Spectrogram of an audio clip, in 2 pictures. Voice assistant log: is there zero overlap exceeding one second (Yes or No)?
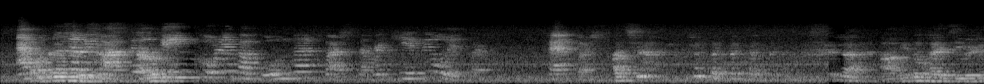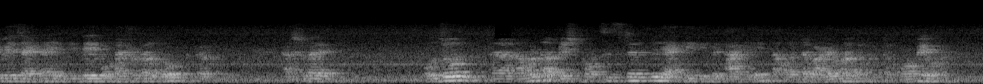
No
